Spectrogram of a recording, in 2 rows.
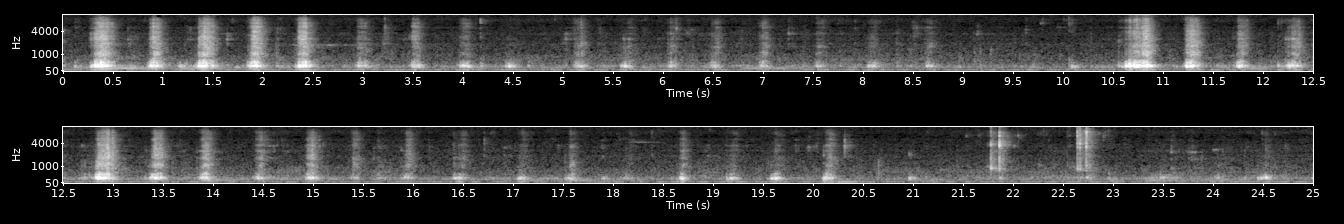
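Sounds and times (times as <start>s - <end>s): chewing: 0.3s - 21.0s, 21.7s - 22.9s
crunchy bite into cucumber: 22.6s - 22.9s.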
